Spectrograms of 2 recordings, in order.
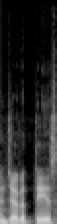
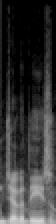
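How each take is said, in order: First: जगतेश with "tesh", not "deesh"; wrong pronunciation. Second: Said in the usual way. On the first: Shown as a demonstration. Teacher shows students the error, जगतेश with te sound. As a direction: say जगतेश with t and long e. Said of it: "नहीं होता है". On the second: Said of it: "होता है".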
